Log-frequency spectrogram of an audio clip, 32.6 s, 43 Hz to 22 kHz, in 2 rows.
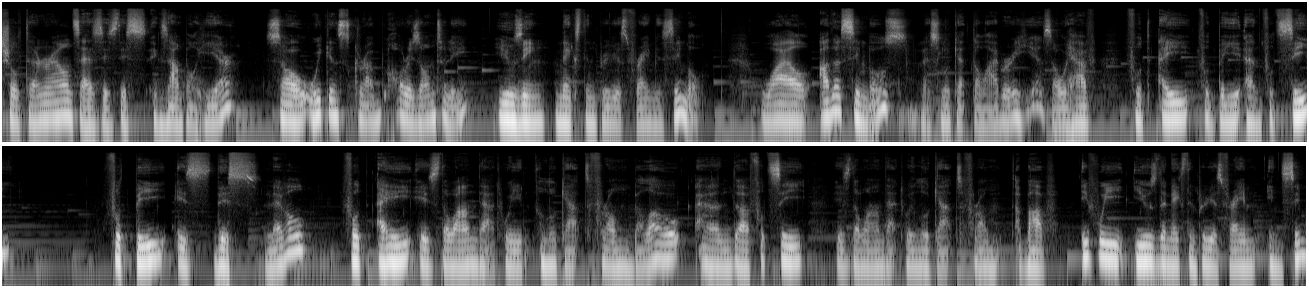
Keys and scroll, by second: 11.6 ctrl+i.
